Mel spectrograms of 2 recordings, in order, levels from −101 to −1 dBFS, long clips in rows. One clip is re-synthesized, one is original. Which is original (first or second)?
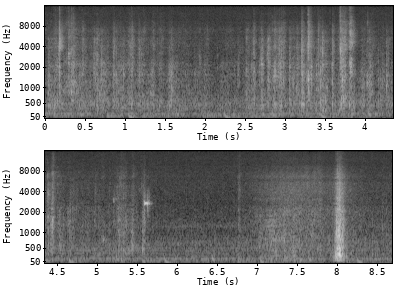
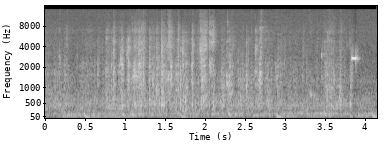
second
